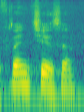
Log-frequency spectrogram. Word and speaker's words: Francessa: Bueno, ese apellido Francesa, que en buen italiano se pronuncia Francesa, es un caso curioso.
